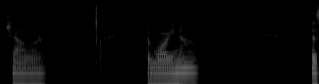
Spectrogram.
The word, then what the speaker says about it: Giaour: How to say it correctly. Jower. A non-Muslim, apparently. Jower.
